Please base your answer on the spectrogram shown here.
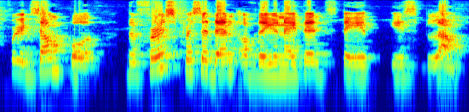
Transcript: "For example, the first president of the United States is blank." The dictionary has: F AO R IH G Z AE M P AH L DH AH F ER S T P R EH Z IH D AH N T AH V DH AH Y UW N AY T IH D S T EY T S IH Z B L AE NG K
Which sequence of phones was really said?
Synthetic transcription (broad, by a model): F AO R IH G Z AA M P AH L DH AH F ER S T P R EH S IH D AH N T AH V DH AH Y UW N AY T IH D S T EY T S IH S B L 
